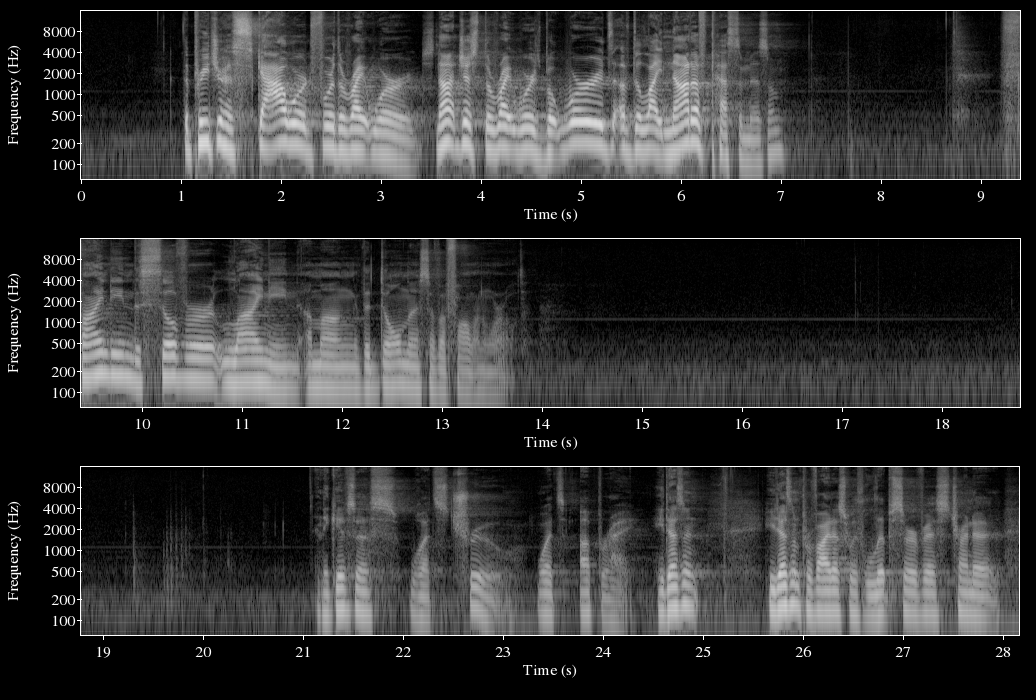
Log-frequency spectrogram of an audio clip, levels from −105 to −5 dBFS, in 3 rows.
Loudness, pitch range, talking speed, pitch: -32 LUFS, 115-160 Hz, 105 wpm, 125 Hz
